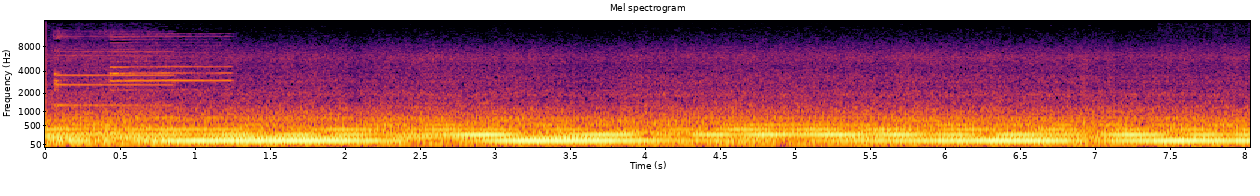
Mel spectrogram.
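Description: Twin piston engines of a Cessna 414AW Chancellor in a flight simulator, running steadily at full power with a loud, sustained harmonic drone and a slight dip in level partway through, no talking.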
